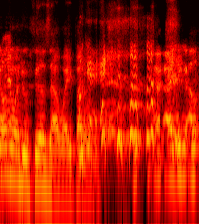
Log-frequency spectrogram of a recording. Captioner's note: laughs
